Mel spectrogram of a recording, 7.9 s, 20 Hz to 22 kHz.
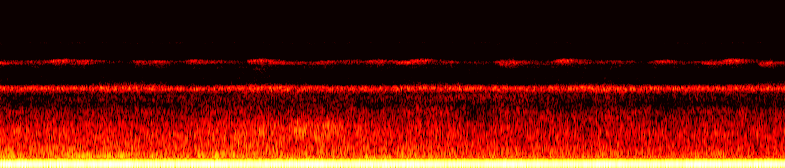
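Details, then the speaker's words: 52-inch Harbor Breeze Lakeside II ceiling fan with a cracked, partly melted capacitor, running only on low at every setting: steady, fairly loud, low electrical hum with no speed rise; failed capacitor, to be replaced. "and it makes a humming noise makes a the humming noise is a little bit loud and I will replace it the capacitor"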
